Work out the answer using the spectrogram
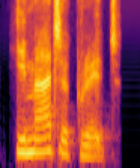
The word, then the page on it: haematocrit: Indian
